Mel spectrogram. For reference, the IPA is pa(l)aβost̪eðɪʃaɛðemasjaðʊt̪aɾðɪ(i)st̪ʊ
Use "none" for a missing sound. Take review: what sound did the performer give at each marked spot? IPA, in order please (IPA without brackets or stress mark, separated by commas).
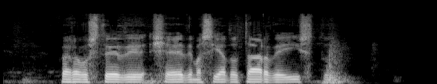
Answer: ɾ, i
